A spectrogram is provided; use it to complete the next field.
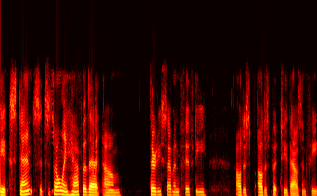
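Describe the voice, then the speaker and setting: A woman speaks in a plain, everyday voice, fairly low-pitched, at a moderate pace with ordinary pitch variation. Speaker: damage prevention liaison presenter. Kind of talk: webinar software tutorial.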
